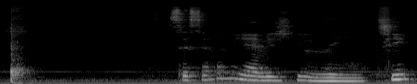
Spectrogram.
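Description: Milk pours from a jug into a bowl.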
